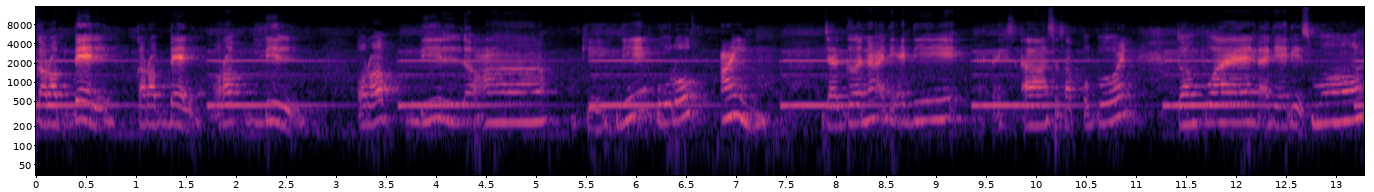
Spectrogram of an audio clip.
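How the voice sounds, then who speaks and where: A woman's voice: fairly high pitch, roomy sound. Patient Malaysian woman teaching Quran reading. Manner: patient, repeats and drills each word slowly. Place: room at a clinic.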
